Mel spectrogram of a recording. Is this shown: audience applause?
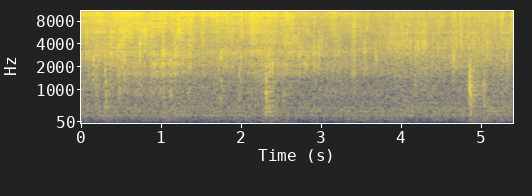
no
